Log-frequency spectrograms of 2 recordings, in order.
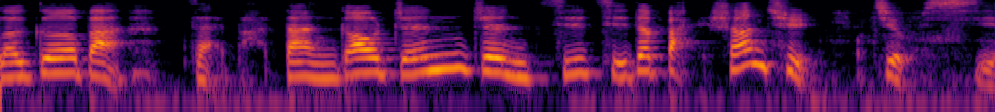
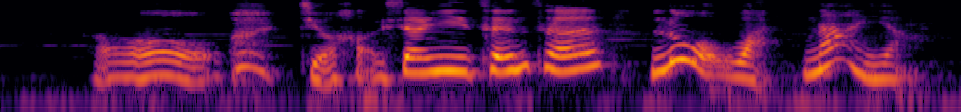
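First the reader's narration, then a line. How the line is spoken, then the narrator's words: Smiling mutter. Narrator (Chinese): 厨师才笑眯眯的嘀咕道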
